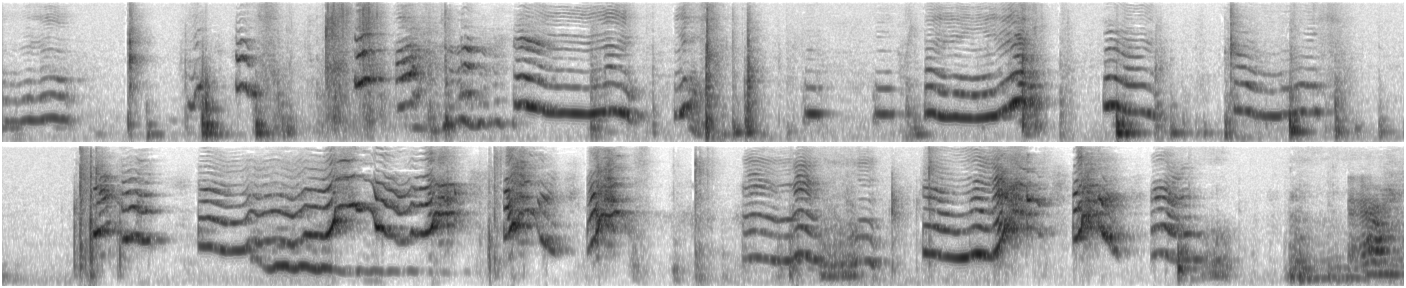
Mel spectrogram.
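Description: Small dog whining and yipping in a run of wavering, high-pitched cries, upset by a plastic water bottle it is afraid of.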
